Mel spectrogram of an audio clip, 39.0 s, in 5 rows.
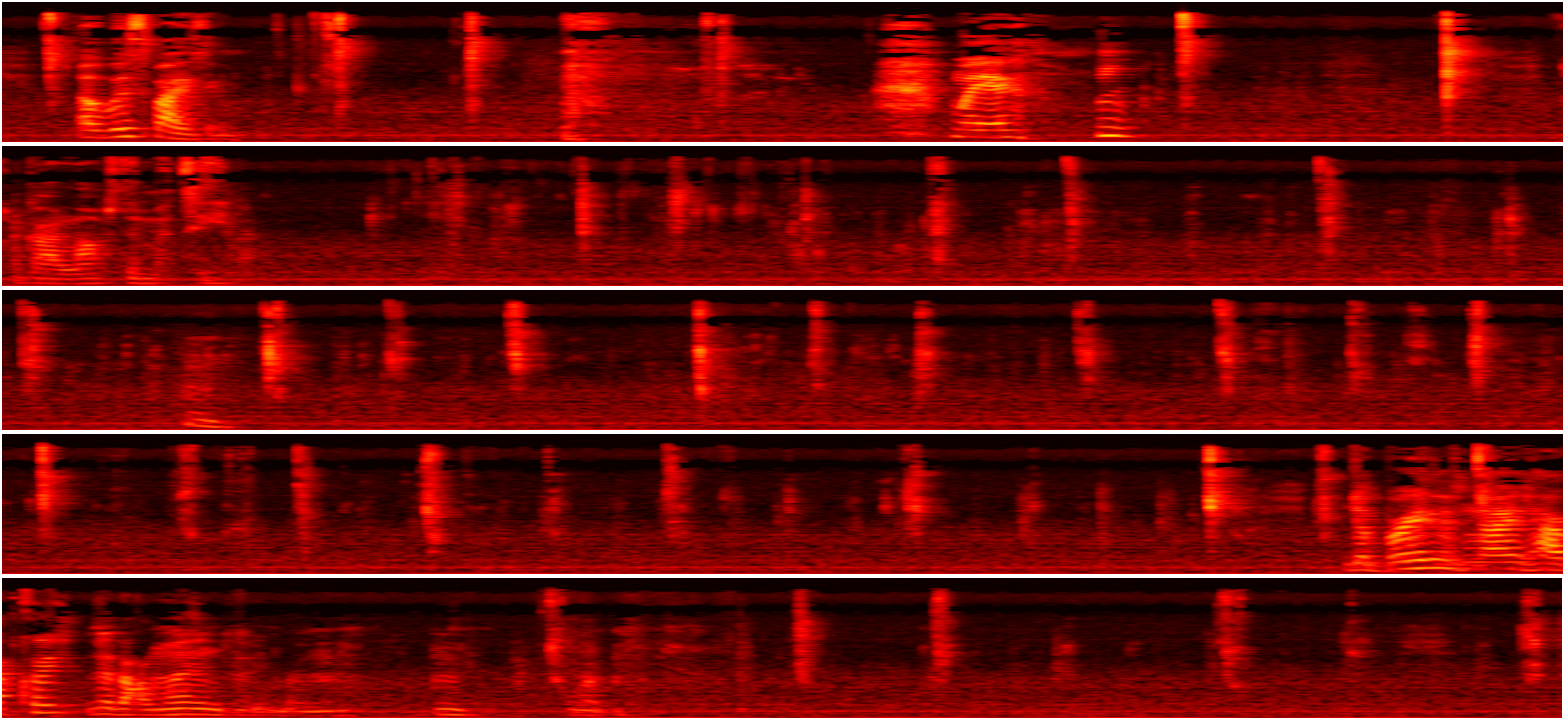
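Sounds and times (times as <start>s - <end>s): steady low hum: 0.0s - 39.0s
chewing crunchy fried food: 1.2s - 4.3s, 8.8s - 31.7s, 33.1s - 39.0s
person humming mm: 16.6s - 16.9s.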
